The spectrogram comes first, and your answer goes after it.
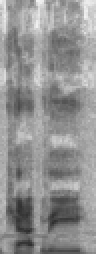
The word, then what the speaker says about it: Cattleya: So Cattleya. Cattleya. Hey, I got that right then. I've been saying it right. That's how you're supposed to say it.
